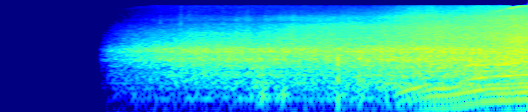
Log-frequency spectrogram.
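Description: A car's tyres hiss on a wet road as it approaches.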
